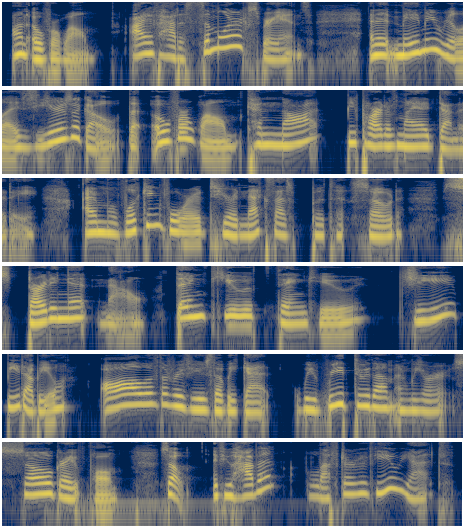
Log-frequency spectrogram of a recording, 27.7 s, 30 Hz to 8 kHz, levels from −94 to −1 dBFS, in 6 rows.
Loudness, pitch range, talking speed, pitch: -19 LUFS, 180-255 Hz, 135 wpm, 215 Hz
